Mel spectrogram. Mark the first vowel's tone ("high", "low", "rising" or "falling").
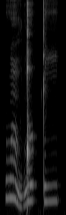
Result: falling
